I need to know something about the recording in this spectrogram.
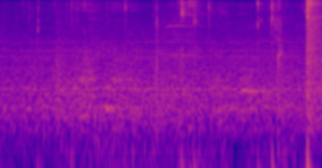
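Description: Quiet studio room tone with faint, indistinct voices and a few small clicks, and one sharp knock a little before the end.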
